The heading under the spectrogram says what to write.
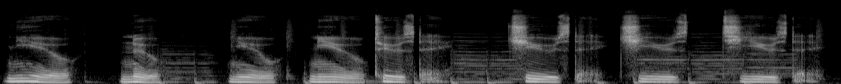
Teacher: I guess they are saying the T, but there's a Y sound in there, right?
